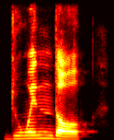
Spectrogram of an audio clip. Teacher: you need that dark L at the end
